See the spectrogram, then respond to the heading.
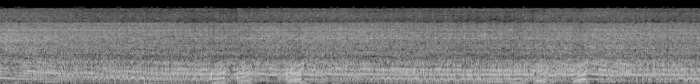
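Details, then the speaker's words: Stihl MS260 project chainsaw, two-stroke, about 48cc: blips up and down from a buzzy idle, unsettled at low revs. Top end great; owner suspects it is leaning out low down. Fuel pickup and pipe appear fine, cause unconfirmed. "she definitely sounds like she leans out it's a great top end low down she's she sounds like she's leaning out"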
